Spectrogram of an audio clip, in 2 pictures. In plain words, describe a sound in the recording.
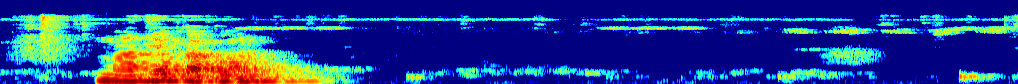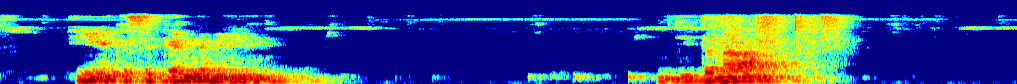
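A man speaks calmly nearby in short bursts with pauses.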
